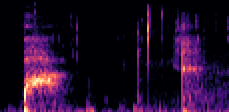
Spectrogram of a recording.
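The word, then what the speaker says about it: 八: 8, 8, 8, 8, is ba. Ba. Like ba, like the sound that a sheep makes, but ba. Ba, ba, ba.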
